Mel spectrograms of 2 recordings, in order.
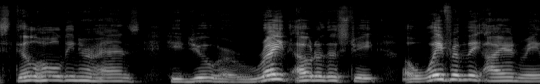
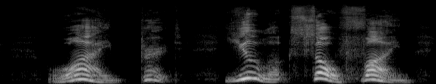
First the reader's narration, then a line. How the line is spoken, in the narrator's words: cried in an admiring voice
